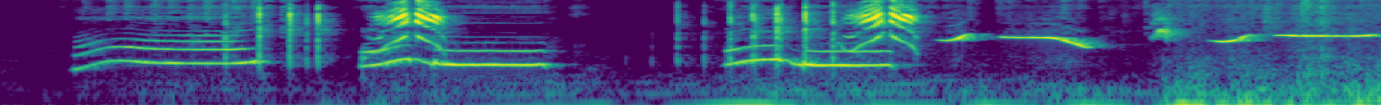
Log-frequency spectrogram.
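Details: Indian ringneck parrot indoors, repeating nasal voice-like phrases between harsh screechy bursts, then whistled notes that rise, hold and fall, over a low background rumble.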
